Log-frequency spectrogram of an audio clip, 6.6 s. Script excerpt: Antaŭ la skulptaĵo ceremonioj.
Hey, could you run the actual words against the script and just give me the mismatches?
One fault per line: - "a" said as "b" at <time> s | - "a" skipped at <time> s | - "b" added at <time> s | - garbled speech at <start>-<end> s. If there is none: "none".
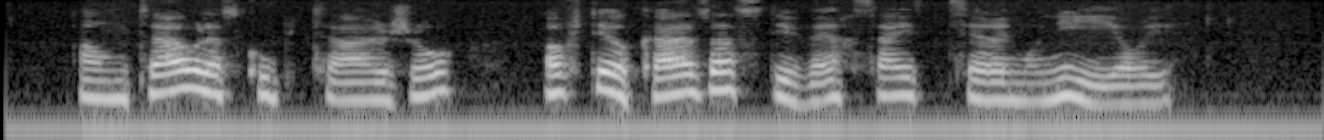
- "ofte okazas diversaj" added at 2.8 s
